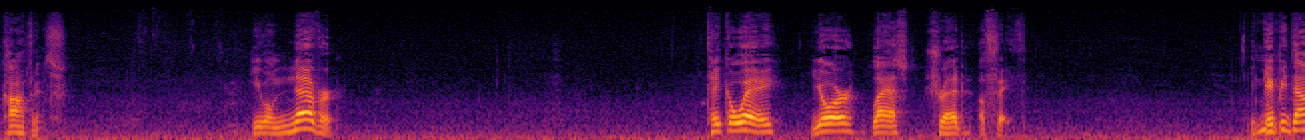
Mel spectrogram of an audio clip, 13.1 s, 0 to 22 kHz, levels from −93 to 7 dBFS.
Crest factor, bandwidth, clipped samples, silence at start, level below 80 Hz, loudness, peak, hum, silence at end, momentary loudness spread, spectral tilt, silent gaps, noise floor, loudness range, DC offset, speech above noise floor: 18 dB; 14 kHz; under 0.1%; 0.05 s; -46 dBFS; -15 LUFS; 0 dBFS; none; 0 s; 21 LU; -6 dB/octave; none; -46 dBFS; 11 LU; under 0.1%; 32 dB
